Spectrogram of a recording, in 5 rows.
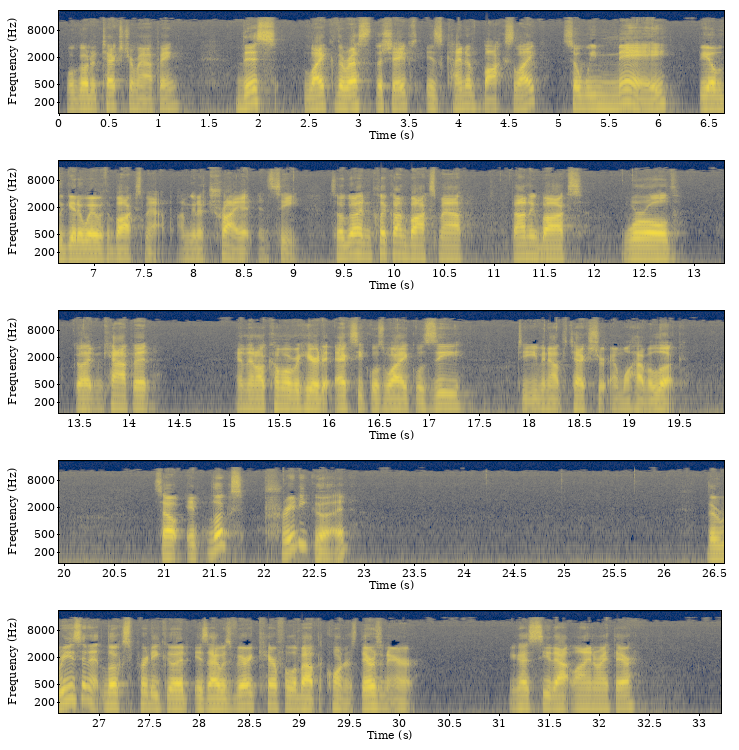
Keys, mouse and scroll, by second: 0.6 click, 9.0 click, 11.2 click, 12.4 click, 13.6 click, 17.0 click, 18.2 click, 19.3-19.9 scroll, 19.9 scroll, 20.7 scroll, 21.7 scroll, 24.5 right click, 26.0-26.5 scroll, 26.5 right click, 27.1-27.4 scroll, 28.0 scroll, 29.8 scroll.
